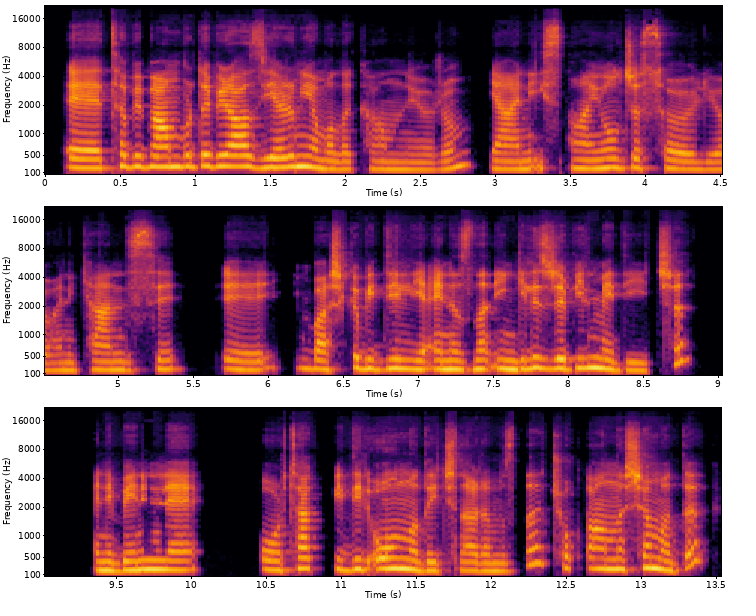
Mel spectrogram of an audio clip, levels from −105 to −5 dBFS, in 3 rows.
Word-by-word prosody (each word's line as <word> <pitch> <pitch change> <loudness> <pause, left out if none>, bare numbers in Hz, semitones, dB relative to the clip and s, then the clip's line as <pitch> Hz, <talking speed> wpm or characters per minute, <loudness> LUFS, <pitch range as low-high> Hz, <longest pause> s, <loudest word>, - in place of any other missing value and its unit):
Eee, 205 -1 +4
tabii, 235 +2 -2
ben 235 0 +5
burada 250 +1 0
biraz 245 -3 +4
yarım 225 +2 +3
yamalak 190 -6 -1
anlıyorum. 180 +6 -7
Yani, 185 0 -2
İspanyolca 205 +1 -2
söylüyor. 180 -3 -4
Hani, 180 0 -7
kendisi, 190 +2 -4 0.2
iii, 200 +2 -4
başka 210 +2 0
bir 210 -3 0
dil, 215 -1 +2
ya 200 - +1
en 205 - +3
azından 200 +1 +1
İngilizce 215 0 +2
bilmediği 205 -6 +1
için, 350 - -4 0.5
hani, 200 -2 +1
benimle 210 0 +3 0.4
ortak 225 +3 -1
bir 215 -3 -2
dil 225 0 +2
olmadığı 230 -3 +4
için 195 +1 -3
aramızda 185 - -4
çok 255 -4 -8
da - - -1
anlaşamadık. 230 - +2
210 Hz, 150 wpm, -22 LUFS, 190-230 Hz, 0.5 s, ben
